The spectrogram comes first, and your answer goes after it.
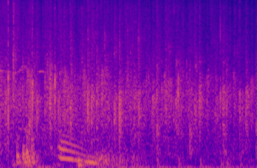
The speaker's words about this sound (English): A big round of applause for everybody.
